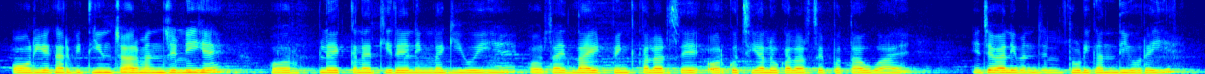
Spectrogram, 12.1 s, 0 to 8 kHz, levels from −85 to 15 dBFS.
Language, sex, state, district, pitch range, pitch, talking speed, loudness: Hindi, female, Bihar, Saran, 215-225 Hz, 220 Hz, 185 wpm, -20 LUFS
